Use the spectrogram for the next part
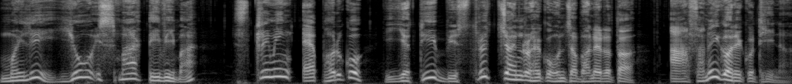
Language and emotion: Nepali, surprised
